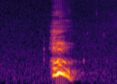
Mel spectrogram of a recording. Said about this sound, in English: But uh, you know, podcasting right now making me yawn. I'm not sleepy, but I am yawning and that's something you have to listen to.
